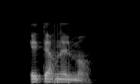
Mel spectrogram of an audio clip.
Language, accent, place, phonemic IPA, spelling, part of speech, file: French, France, Lyon, /e.tɛʁ.nɛl.mɑ̃/, éternellement, adverb, LL-Q150 (fra)-éternellement.wav
- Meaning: eternally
